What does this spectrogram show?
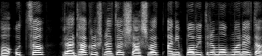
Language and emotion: Goan Konkani, neutral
